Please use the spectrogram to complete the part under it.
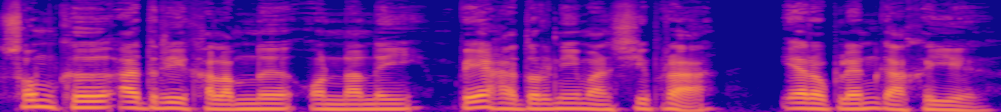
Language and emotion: Bodo, neutral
